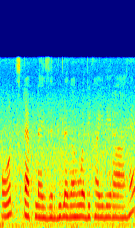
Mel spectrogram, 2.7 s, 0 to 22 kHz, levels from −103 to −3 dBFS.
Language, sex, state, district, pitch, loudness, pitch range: Hindi, female, Punjab, Pathankot, 200 Hz, -16 LUFS, 195-205 Hz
